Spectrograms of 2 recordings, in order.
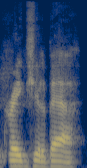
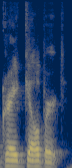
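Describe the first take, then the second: First: Gilbert is pronounced the French way. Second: Gilbert is pronounced the English way. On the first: This is not how the family says the name. The speaker calls it wrong. "you don't say Greg Gilbert" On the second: This is how the family says the name. The speaker calls it right. "a French name with an Ontario pronunciation"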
